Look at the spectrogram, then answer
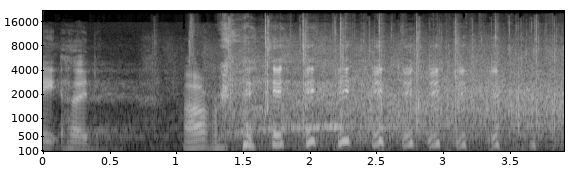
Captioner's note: applause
